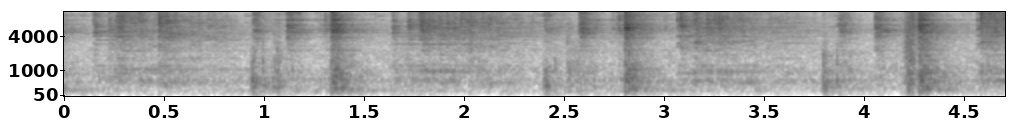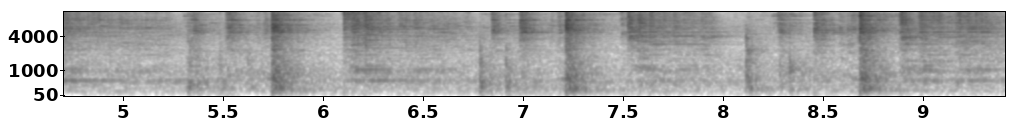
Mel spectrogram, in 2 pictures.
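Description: Spoke-cutting machine trimming motorcycle wheel spokes to length in a wheel-building factory, giving a rapid series of sharp metallic clacks and snips with an irregular rhythm, close and fairly loud.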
